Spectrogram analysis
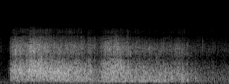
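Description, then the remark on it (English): A ship's cannon fires a broadside toward a road with a loud, broad booming blast, followed by a second surge of roaring noise about a second later that slowly rumbles away. No voices. “Mr. Gerard, train the guns on the road and only fire when I give you the signal.”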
